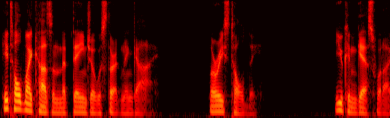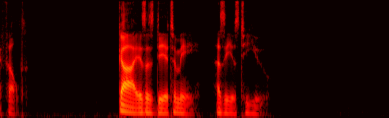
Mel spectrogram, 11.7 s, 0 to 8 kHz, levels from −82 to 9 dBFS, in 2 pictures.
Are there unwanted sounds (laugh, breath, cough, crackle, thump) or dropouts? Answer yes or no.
no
